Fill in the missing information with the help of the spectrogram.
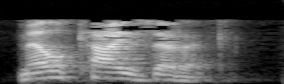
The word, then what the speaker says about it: Melchizedek: Melchizedek is actually how you would pronounce it more closely.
